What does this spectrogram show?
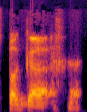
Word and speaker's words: Bagga: you so much static I love that he pronounce my last name correctly it's bug thank you alright so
